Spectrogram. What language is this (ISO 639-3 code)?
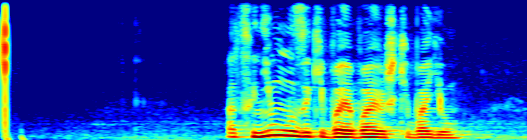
rus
